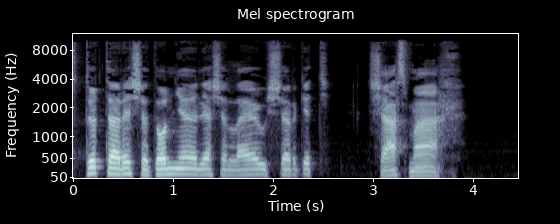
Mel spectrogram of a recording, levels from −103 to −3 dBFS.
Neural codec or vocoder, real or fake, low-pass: none; real; 9.9 kHz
